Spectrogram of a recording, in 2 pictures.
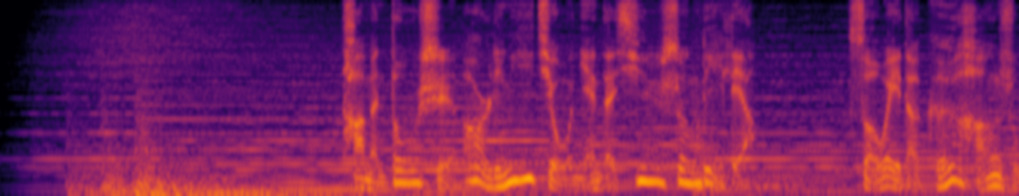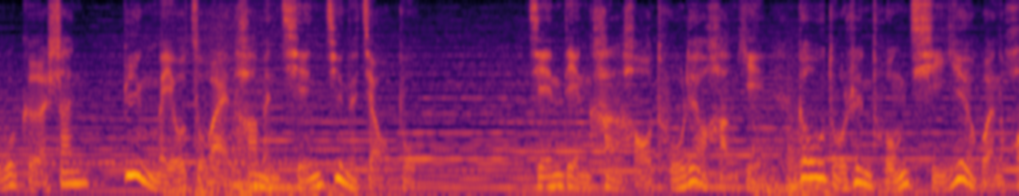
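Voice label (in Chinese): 颁奖团队类最佳团队温润大气刚柔并济公司企业团队晚会年会, 男配音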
